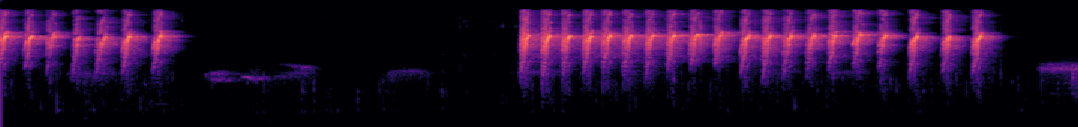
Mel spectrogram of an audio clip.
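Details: Female manggar tembakan, used for training songbirds: a short run of fast high chips, a few faint notes and silence, then a long, loud, steady series of rapid piercing chips.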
